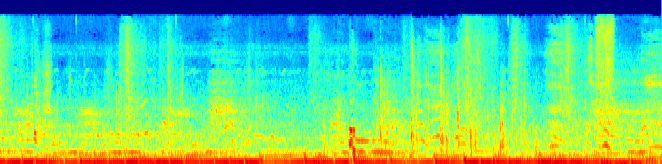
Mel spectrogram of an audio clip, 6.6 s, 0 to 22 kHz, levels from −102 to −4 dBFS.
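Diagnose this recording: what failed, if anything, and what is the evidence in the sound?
The MP3 decoding stage likely failed through a broken bit reservoir: frames were lost, and the next frames reached back for borrowed data that wasn't there. The sound skips ahead at 0.33–0.37 s and 3.49–3.56 s, spanning roughly two to three 26.1 ms frames.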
